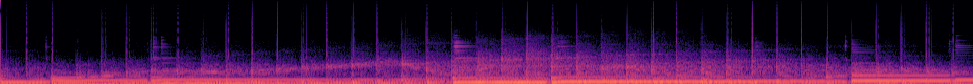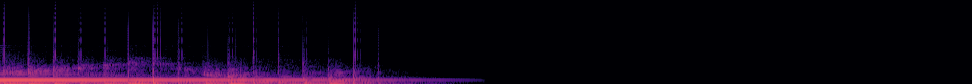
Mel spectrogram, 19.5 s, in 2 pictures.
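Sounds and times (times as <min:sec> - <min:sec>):
double basses: 0:00.0 - 0:13.8.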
